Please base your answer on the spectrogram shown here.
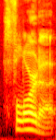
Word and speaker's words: Florida: the next date Florida it also has three syllables and the stress is on that first syllable Florida it's the Sunshine State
